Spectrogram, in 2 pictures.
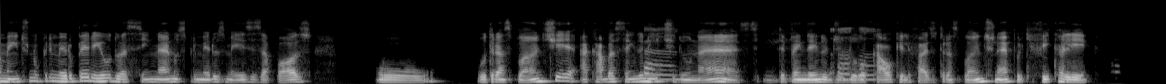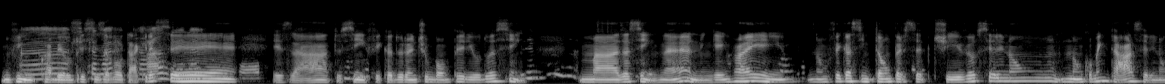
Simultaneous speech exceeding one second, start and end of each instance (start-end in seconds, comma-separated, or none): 11.8-13.7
